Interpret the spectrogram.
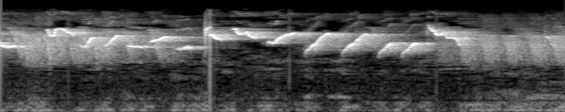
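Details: Wiksar pleci, an Indonesian white-eye, in 'tembakan materi' song: quick series of high, sweeping chirps and slurred descending notes packed together, with one sharp click partway through.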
